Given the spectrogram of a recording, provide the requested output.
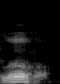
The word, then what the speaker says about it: Louisville: It's Louisville.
